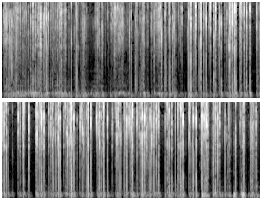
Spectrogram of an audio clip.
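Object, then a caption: Microphone head covered in plastic rhinestones and beads. Very long acrylic nails scratch a round, fist-sized microphone head covered in plastic rhinestones and beads. A dense, continuous stream of crisp clicks and scrapes rattles across the bright range over a steady low hum that stays underneath throughout.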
